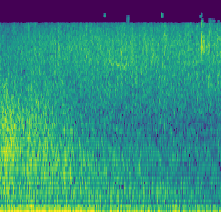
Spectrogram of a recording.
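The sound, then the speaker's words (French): A loud thunderclap follows a lightning flash during a rain shower, rumbling heavily through the low end, with broad noisy crackle above it and sustained roaring that eases only slightly over about two seconds. “Les deux amis se remettent donc en route quand soudain, un éclair déchire le ciel, suivi de près par un vilain coup de tonnerre.”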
